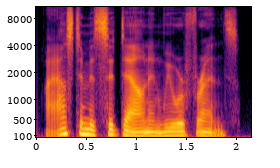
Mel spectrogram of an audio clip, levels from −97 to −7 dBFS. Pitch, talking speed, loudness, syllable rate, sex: 105 Hz, 280 wpm, -19 LUFS, 6.4 syllables/s, male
